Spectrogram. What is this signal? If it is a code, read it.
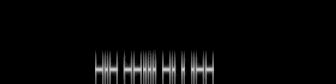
Morse code, heard as a keyed tone, about 48 wpm, 700 Hz. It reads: K7NEW
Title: NA SOTA Chaser Callsigns 50wpm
